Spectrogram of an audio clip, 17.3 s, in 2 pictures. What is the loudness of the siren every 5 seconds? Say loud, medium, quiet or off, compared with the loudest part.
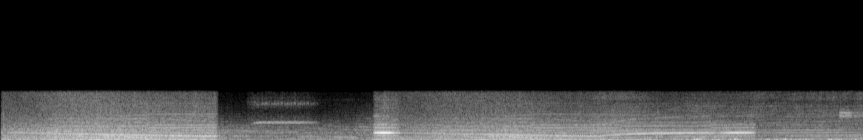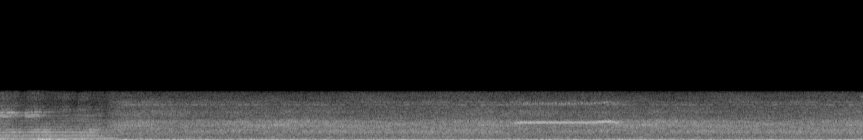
loud, loud, off, off.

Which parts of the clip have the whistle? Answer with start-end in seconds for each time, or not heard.
2.5-3.2, 8.3-9.2, 13.8-14.8.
